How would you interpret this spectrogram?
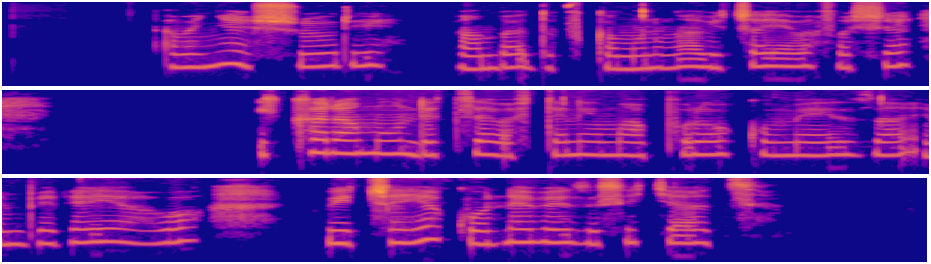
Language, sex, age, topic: Kinyarwanda, female, 18-24, education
